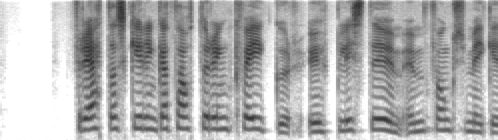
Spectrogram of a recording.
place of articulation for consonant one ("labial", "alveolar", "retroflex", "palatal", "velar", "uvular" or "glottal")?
labial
